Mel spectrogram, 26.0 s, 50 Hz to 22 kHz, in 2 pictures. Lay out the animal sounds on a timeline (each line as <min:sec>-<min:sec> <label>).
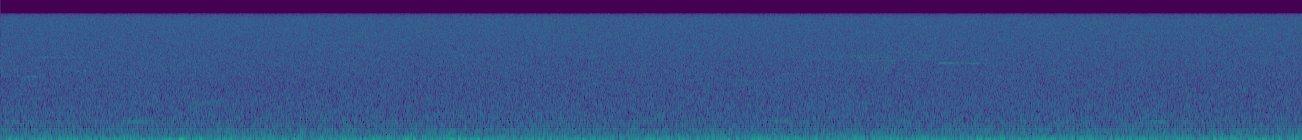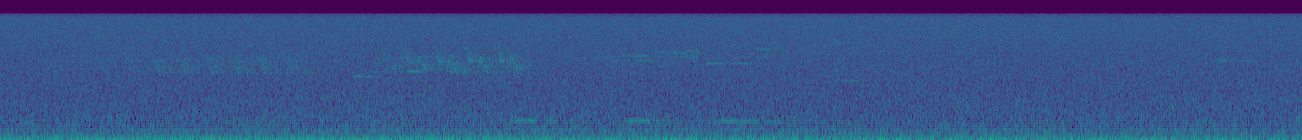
0:00.2-0:00.9 Hermit Thrush (Catharus guttatus)
0:08.6-0:10.0 Black-throated Green Warbler (Setophaga virens)
0:14.2-0:16.2 Ovenbird (Seiurus aurocapilla)
0:16.9-0:18.3 Ovenbird (Seiurus aurocapilla)
0:18.1-0:20.7 Mourning Dove (Zenaida macroura)
0:19.1-0:20.8 Black-throated Green Warbler (Setophaga virens)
